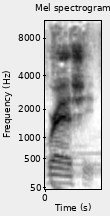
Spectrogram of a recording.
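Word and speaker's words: Gratiot: right yeah that's that's facts that's facts it's pronounced grassy i made plenty of videos about mispronounced detroit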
